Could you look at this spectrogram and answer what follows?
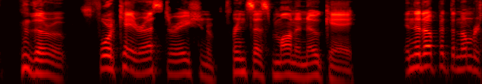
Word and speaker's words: Mononoke: Monomoke. Okay. Let's go to this. Mononoke.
